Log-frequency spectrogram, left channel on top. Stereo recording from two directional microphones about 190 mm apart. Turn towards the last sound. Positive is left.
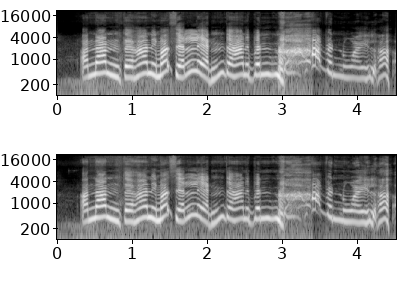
turn(degrees=-15)  # may be behind; listen again after turning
